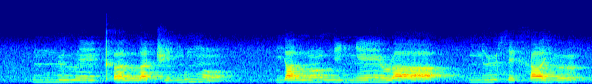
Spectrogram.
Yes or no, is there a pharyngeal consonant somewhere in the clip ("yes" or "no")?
no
